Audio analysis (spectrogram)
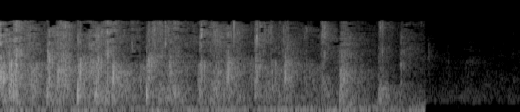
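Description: A short burst of audience applause, dense overlapping claps at steady loudness for about two seconds, then cutting off abruptly into near silence.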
